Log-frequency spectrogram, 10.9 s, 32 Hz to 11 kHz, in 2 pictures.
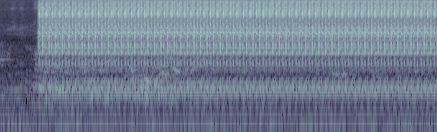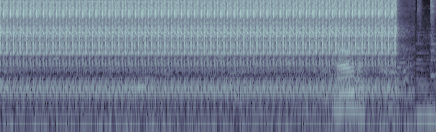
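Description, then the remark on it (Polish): A Nikon D6 full-frame DSLR camera shutter fires in a continuous rapid burst at 14 frames per second for about ten seconds, a dense, even machine-gun chatter of clicks that starts and stops abruptly, loud, with no talking. “Matryca jest ta sama co w Nikonie D5, to znaczy 20,8 megapiksela i 14 klatek na sekundę. E, posłuchajcie, jak to działa.”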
